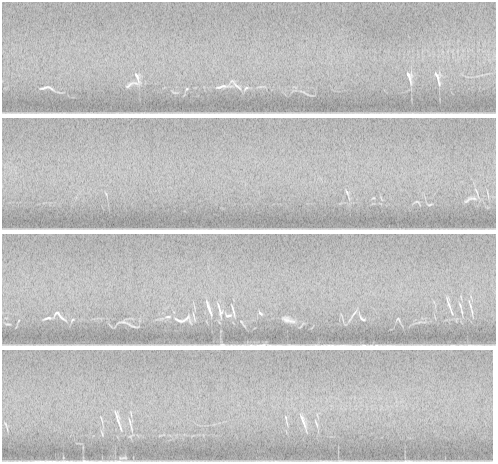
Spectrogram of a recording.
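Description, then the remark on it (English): Wild birds call in faint, scattered high chirps and short twitters throughout, set against a steady low hum and broad hiss. There is no talking. “Start recording the wild birds again. I think there's some more wild ones flying around somewhere.”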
